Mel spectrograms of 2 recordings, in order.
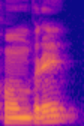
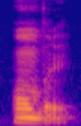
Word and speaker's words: hombre: say you are blue the h once again is silent the letter h is silent here just like for hombre it's not hombre but ombre just like in hola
